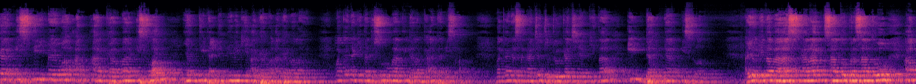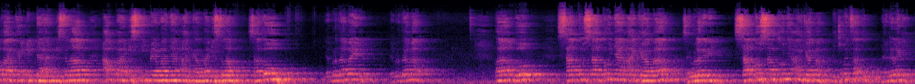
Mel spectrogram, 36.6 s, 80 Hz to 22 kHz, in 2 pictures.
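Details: Dysphonia in a man with a self-reported vocal cord disorder of almost 2 months, improving but still forced.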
